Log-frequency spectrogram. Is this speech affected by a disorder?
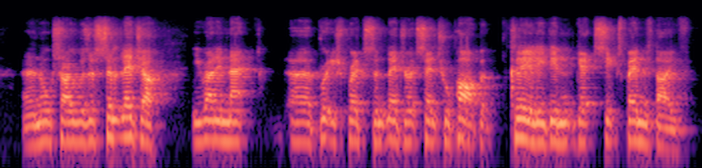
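No.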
